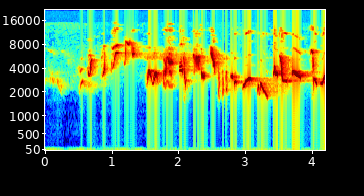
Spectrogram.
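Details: Fig bird voice used as a hunting lure: a quick, varied warbling of high chirps and short whistled notes, starting softly and growing louder and denser, with brief buzzy slurs and rapid twittering throughout.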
